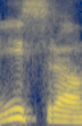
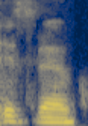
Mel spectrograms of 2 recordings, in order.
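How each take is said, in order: First: The word begins with a clear y sound. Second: The word begins directly with a vowel. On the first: The speaker calls it right. "it should be Yisrael" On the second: The speaker calls it wrong. "not Israel"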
